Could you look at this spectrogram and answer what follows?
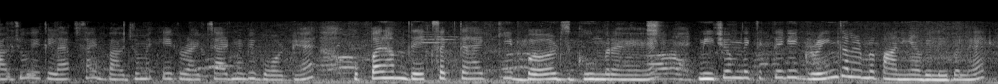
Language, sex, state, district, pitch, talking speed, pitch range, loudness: Hindi, female, Gujarat, Valsad, 250 Hz, 210 wpm, 235-280 Hz, -17 LUFS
